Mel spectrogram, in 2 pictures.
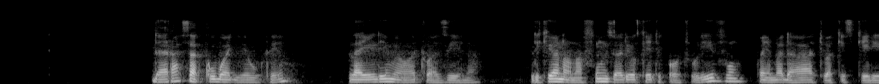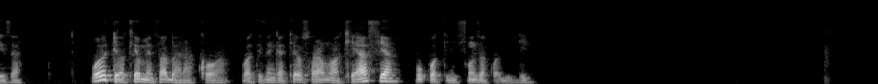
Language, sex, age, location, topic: Swahili, male, 25-35, Dar es Salaam, education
